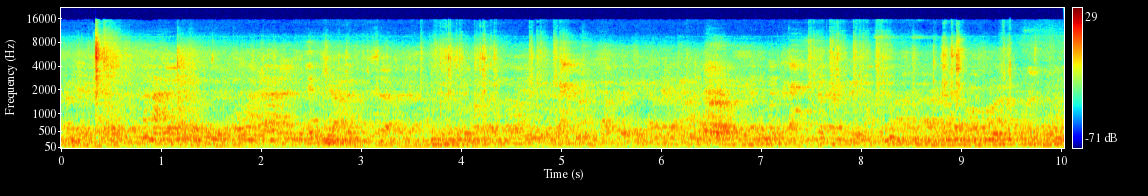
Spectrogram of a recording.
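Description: A crowd of adults murmurs and talks at once, close by.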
